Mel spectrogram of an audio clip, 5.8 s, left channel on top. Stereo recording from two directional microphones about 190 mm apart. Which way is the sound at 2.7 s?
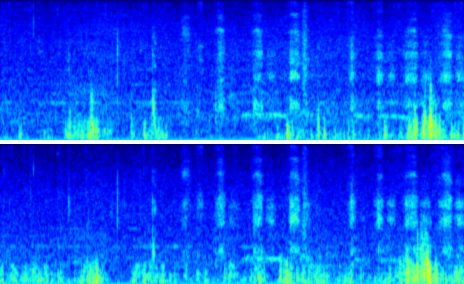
5° right (ahead or behind).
